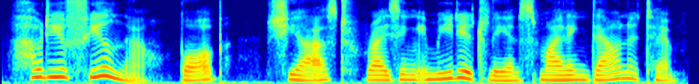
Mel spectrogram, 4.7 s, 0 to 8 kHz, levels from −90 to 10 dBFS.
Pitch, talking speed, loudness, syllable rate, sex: 190 Hz, 195 wpm, -17 LUFS, 5.7 syllables/s, female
